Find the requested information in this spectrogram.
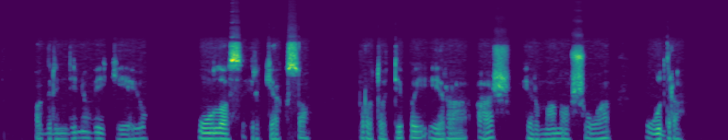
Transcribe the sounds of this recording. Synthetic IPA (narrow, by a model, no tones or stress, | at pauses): pɐɡɾʲɪnʲd̪ʲɪnʲuːʋʲɛɪkʲeːjuː | uːlˠoːsɪɾkʲɛksoː | pɾo̰t̪ot̪ʲɪpɐɪʔiːɾɐ̰ɐʃɪɾmɑːnoːʃuɔ | uːd̪ɾɐ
